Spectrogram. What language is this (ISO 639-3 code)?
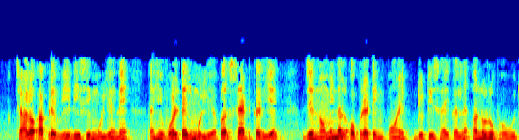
guj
